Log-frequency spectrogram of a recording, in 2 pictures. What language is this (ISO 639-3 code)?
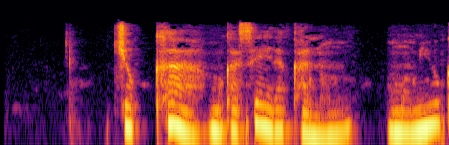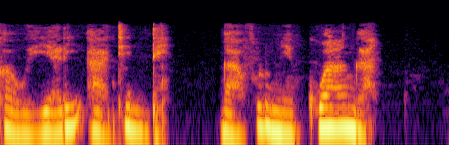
lug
